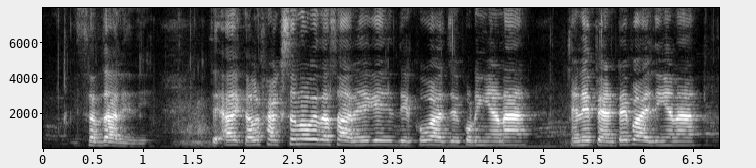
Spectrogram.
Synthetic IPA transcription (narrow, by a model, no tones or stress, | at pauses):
səɾd̪aːɾẽːd̪iː | t̪eːʔəd͡ʒkəlpʰɛːkʃənɦoːɡeːd̪aːsaːɾeːɡeːd̪eːkʰoːəd͡ʒkʊɽɪjãːnãːɪnẽːpɛ̃ːɳʈẽːpaːiːd̪ɪjãːnaː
